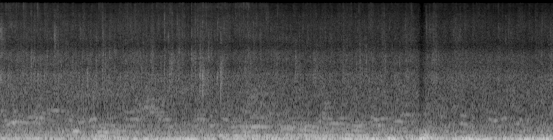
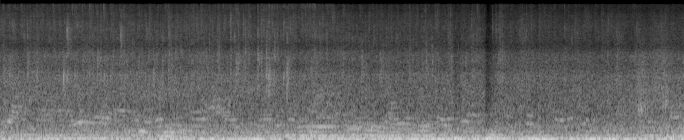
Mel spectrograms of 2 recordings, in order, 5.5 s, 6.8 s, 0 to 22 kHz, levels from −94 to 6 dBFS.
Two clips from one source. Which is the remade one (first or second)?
first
